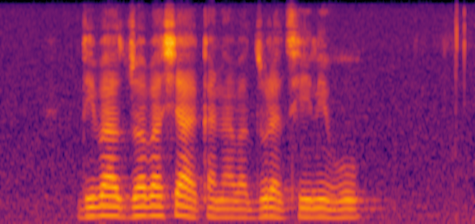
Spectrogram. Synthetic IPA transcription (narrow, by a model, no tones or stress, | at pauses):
d̪iβad͡zʷwaβaʃakʼanaβad͡zuɾat͡sʰiniɦu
